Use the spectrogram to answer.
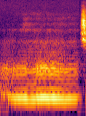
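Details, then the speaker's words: Pet dog asleep and snoring loudly: a single drawn-out, buzzing, steady-pitched snore ending in a brief noisy rustle. "completely knocked out. I don't know if you can hear her. She is aggressively aggressively snoring right now."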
